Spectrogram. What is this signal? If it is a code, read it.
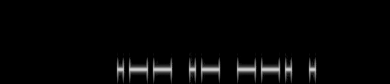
Morse code, heard as a keyed tone, about 20 wpm, 700 Hz. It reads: WAGE
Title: Build A Word - 1 Letter At A Time - 3 to 5-Letter Words - 20wpm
